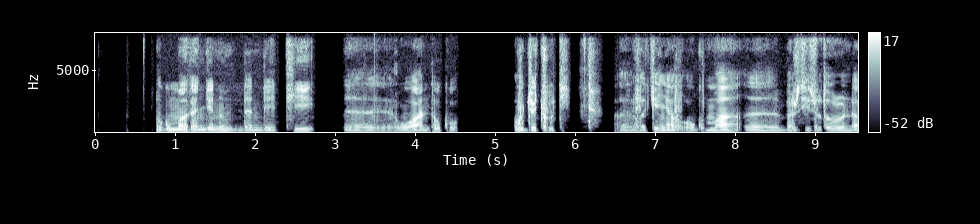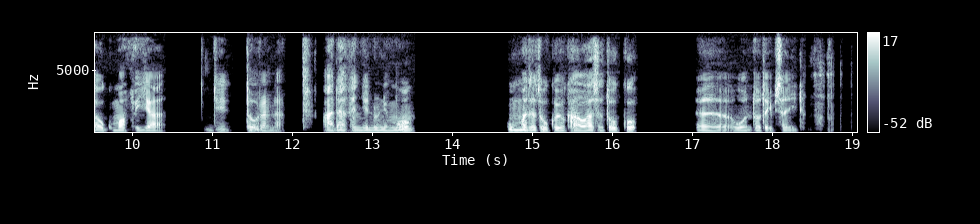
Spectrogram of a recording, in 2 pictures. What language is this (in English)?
Oromo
